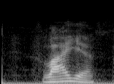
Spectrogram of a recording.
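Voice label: "voile", Dutch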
